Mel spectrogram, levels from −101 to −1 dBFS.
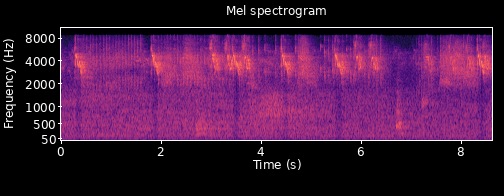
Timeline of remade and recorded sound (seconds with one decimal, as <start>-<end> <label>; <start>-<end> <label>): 0.0-8.6 recorded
